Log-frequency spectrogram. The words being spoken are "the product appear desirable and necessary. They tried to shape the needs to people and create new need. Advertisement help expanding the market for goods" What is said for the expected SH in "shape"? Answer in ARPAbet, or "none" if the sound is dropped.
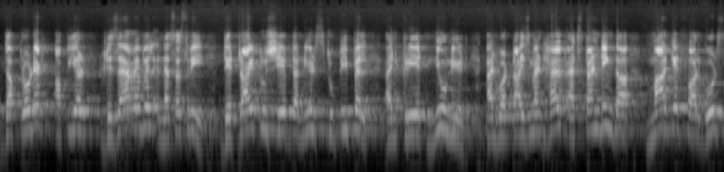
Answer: SH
